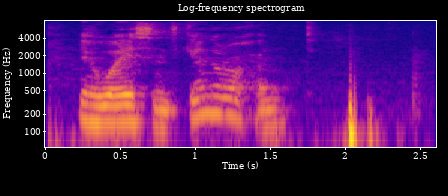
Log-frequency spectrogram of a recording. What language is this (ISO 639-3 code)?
kab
